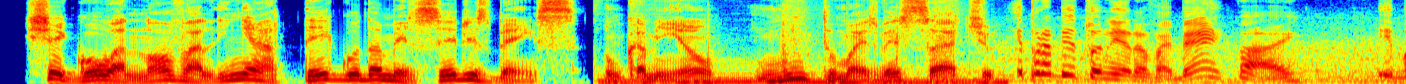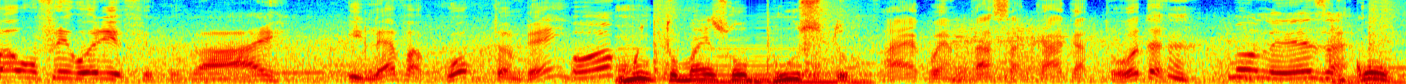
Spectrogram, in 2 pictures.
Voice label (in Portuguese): Spot; Mercedes Atego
